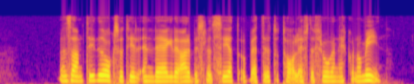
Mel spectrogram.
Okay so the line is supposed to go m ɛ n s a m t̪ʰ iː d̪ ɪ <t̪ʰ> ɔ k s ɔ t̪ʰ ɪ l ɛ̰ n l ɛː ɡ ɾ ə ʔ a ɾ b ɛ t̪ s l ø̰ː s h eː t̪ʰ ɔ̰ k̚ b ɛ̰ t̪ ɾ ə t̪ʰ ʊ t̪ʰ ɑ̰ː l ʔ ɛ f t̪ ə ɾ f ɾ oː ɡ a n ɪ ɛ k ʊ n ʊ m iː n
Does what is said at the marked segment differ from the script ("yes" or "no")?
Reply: yes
